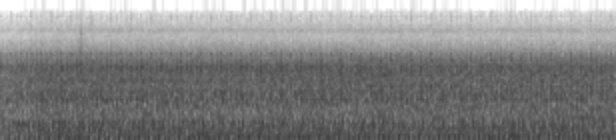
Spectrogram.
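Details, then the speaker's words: Ford Everest idling after replacing noisy, worn auto tensioner and drive belt: steady even hum, no belt squeal or chirp; noise gone. "so swabe na yung ating pinalitan na aut conditioner at saka drive belt mga Bossing ng Ford Everest Okay na Sir okay na wala ng ingay"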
